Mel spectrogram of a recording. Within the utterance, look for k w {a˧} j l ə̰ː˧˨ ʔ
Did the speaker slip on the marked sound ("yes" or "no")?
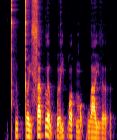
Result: yes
